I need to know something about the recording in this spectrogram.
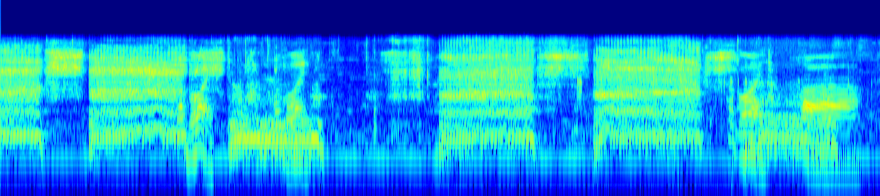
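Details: Aging, increasingly senile Toy Poodle growls indoors in repeated drawn-out, tonal rumbles of about a second each. Short gaps separate the bouts, and some end in sliding, whiny notes across roughly eleven seconds.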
